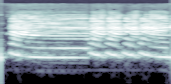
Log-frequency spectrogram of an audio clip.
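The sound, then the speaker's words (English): A loud hip hop air horn blares one long sustained blast, then a quick burst of shorter stuttering honks. The brassy horn stands alone with no talking. “Hip hop air horns for this lady.”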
